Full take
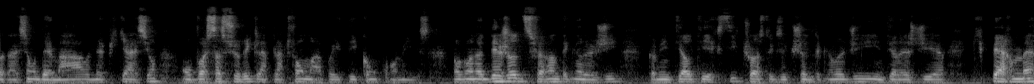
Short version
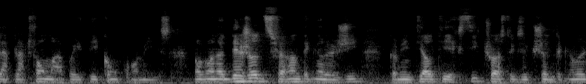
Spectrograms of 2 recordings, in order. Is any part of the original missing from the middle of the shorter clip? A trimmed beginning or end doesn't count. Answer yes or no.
no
